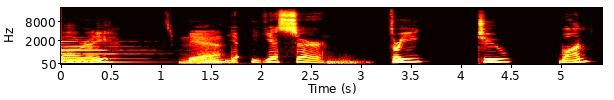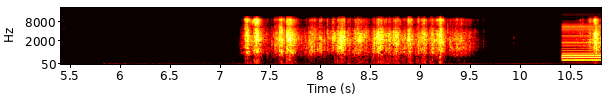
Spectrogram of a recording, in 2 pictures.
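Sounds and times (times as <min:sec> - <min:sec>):
speech: 0:00.0 - 0:05.4
small plastic box of Tic Tacs being shaken: 0:07.2 - 0:09.8
electronic buzzer tone: 0:10.4 - 0:10.7.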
